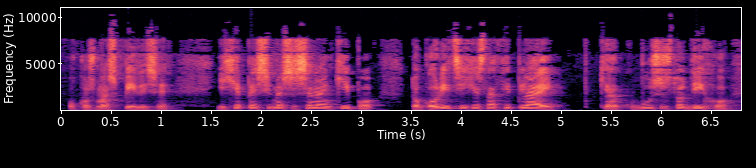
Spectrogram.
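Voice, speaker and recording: On a dull, lo-fi recording, a man with a medium-pitched voice narrates a literary audiobook. His storytelling is steady and measured.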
